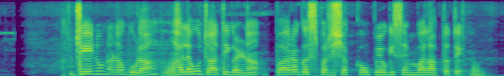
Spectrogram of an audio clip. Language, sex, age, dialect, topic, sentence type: Kannada, female, 60-100, Central, agriculture, statement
